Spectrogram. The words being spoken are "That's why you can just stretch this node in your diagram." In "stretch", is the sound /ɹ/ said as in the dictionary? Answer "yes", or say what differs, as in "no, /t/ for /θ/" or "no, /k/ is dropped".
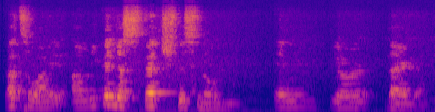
no, /ɹ/ is dropped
